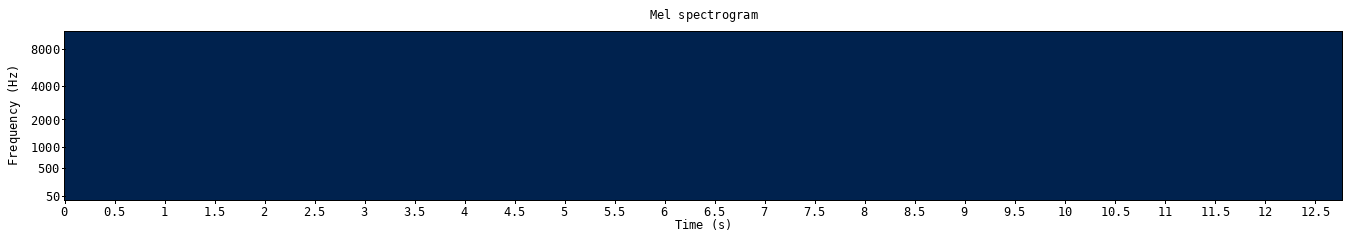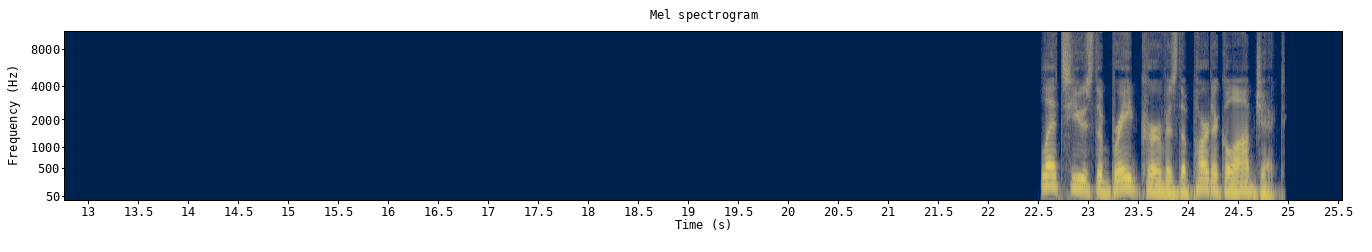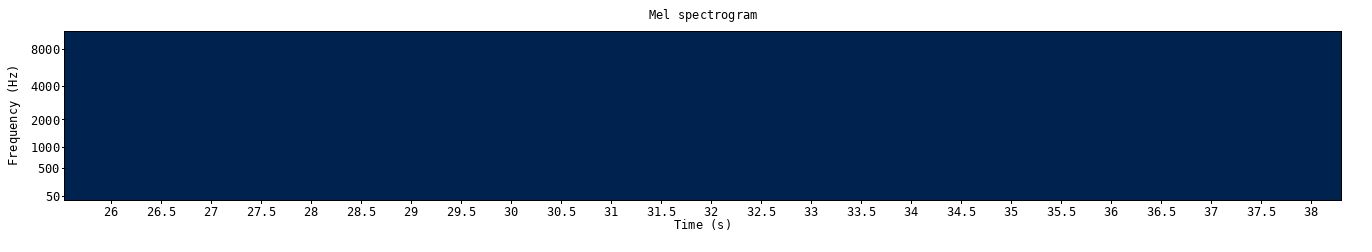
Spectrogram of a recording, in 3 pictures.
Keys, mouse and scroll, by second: 1.0 click, 1.7 click, 6.7 ctrl+space, 7.4-8.5 scroll down 6, 8.6 shift+middle click, 9.4 shift+middle click, 15.3 ctrl+space, 18.1 click, 19.2-19.9 scroll up 1, 19.9 scroll down 1, 19.9-21.1 scroll down 1, 23.9 click, 25.4 click, 26.5 click, 29.8 click, 31.0 click, 33.8 click, 37.4-38.3 scroll up 1.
